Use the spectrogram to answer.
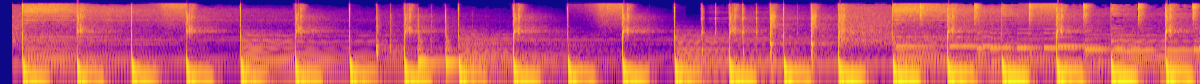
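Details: Only a steady, bass-heavy drum-machine beat with layered music is heard, with no bird or other animal voice.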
